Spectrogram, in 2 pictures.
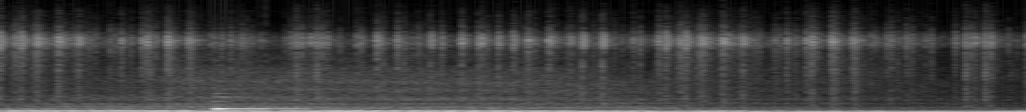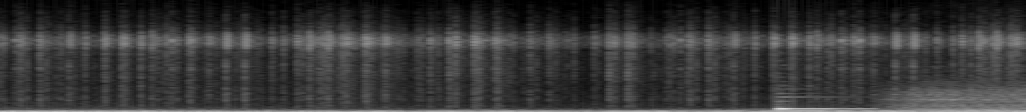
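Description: A short electronic chime sounds twice.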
